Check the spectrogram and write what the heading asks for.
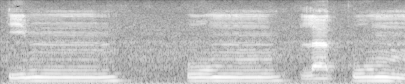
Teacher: huruf mim yang sukun itu keluar karena ada pertemuan dua bibir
